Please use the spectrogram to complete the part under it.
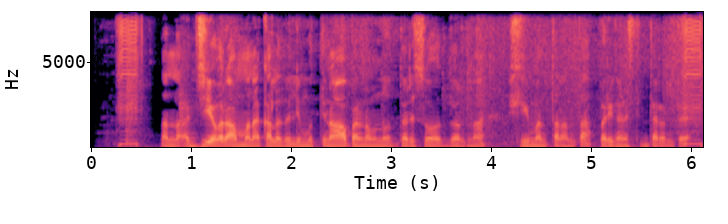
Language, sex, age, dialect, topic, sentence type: Kannada, female, 18-24, Central, agriculture, statement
